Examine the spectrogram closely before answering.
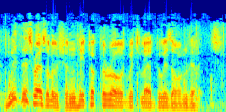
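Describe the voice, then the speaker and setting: Old radio narrator, theatrical and formal, lively pitch, music behind, muffled recording. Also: male voice, vocal fry, full character voice. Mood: storytelling. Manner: theatrical, formal, measured storytelling. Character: storytelling narrator of a mock-heroic tale. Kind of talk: scripted narration, 1950 old-time radio.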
